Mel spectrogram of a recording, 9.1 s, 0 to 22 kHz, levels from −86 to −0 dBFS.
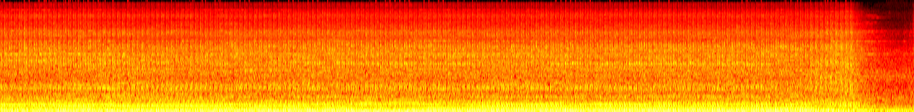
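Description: Nothing in this recording of sounds points to a technical fault, and the signal holds steady with no audible disturbance anywhere along its course.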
